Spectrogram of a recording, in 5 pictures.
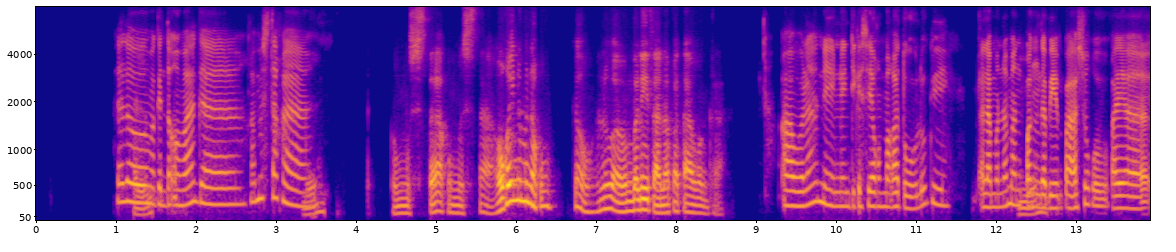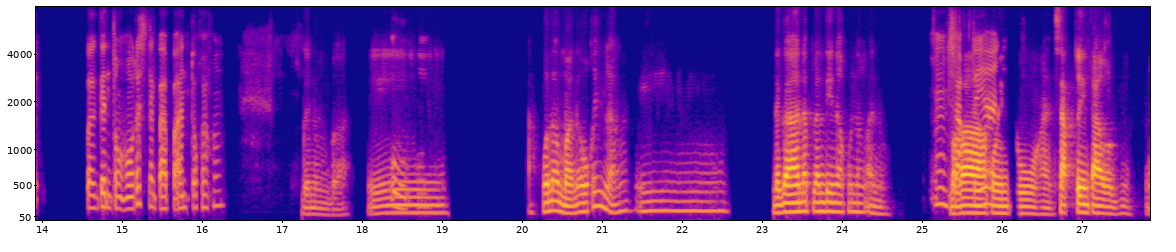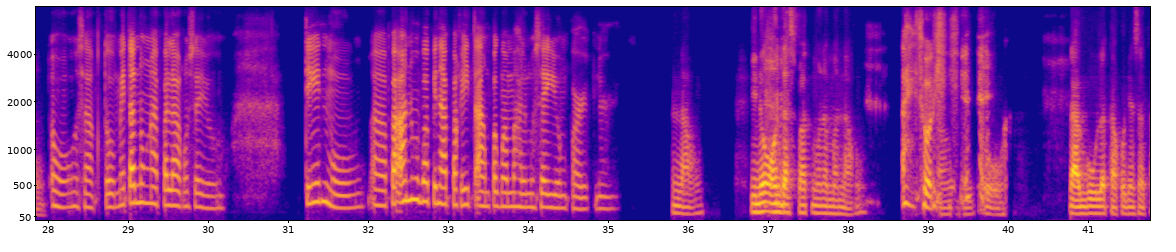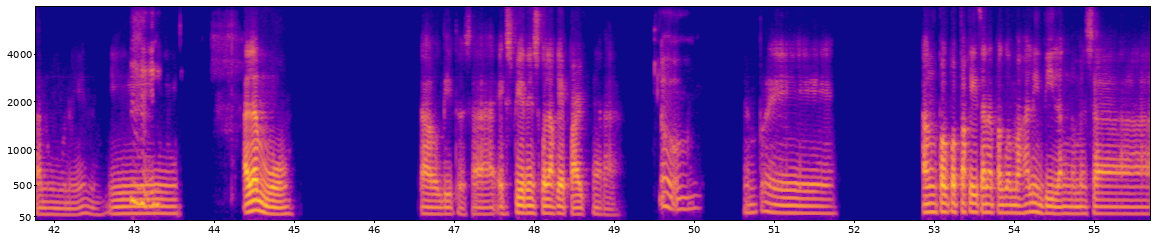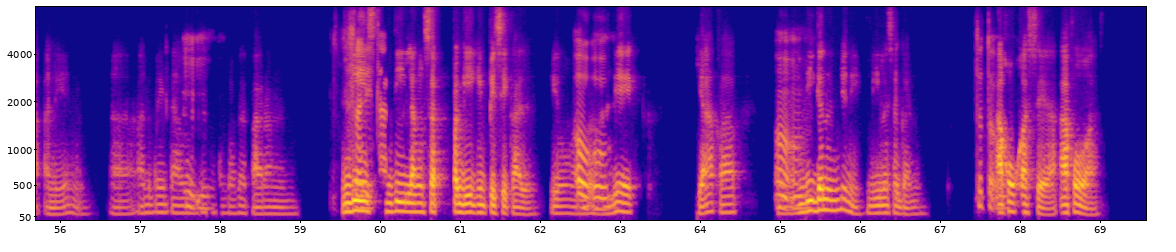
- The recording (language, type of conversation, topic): Filipino, unstructured, Paano mo ipinapakita ang pagmamahal sa iyong kapareha?
- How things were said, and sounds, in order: other background noise; tapping; chuckle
